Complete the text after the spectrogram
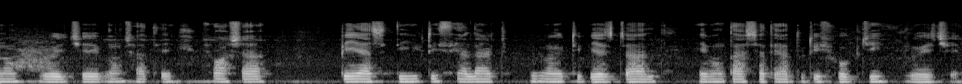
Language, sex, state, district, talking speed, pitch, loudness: Bengali, male, West Bengal, Malda, 125 wpm, 125 Hz, -19 LUFS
